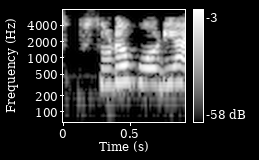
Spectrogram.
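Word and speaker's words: pseudopodia: false feet अभी इस पडो पडिया इस वर्ड को ब्रेक डाउन करते हैं पहली बात तो पी साइलेंट है इसलिए हम बोल रहे हैं पडो पोडिया ठीक है अभी पडो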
